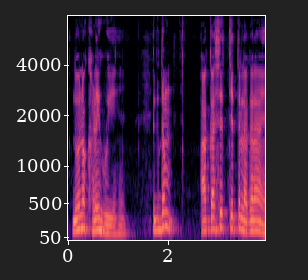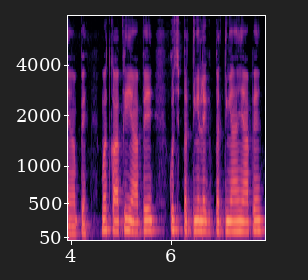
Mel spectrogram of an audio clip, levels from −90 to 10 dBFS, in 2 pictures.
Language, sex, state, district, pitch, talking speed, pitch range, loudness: Hindi, male, Chhattisgarh, Korba, 140 Hz, 180 wpm, 130-145 Hz, -20 LUFS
